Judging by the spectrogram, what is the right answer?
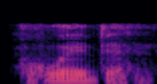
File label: "h1weidhh1" PIE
